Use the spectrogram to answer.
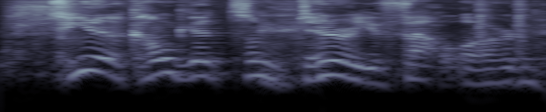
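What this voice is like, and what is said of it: Imitates Napoleon Dynamite's voice. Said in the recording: “my impression of God, Napoleon Dynamite”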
